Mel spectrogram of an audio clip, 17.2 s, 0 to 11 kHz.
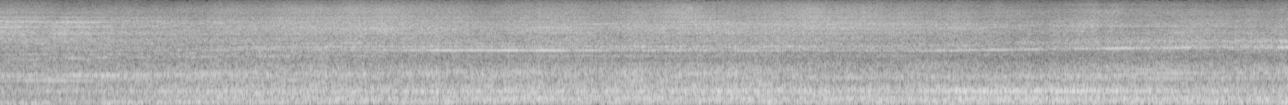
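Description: Tupolev Tu-154 jet engines running loudly as the airliner lands and rolls out, with dense, steady jet noise and a high whine that rises slowly in pitch over the second half.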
